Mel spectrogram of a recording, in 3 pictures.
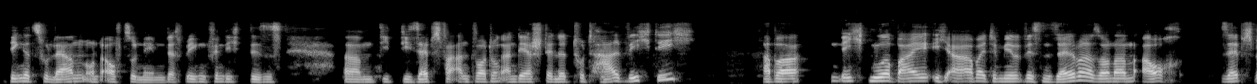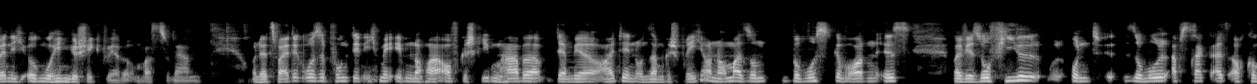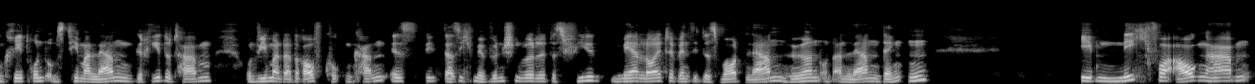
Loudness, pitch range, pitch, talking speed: -18 LUFS, 130-155 Hz, 145 Hz, 175 wpm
